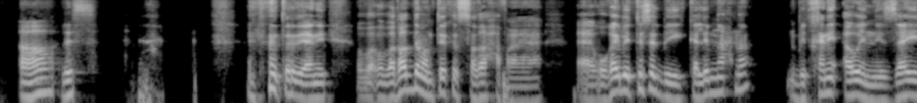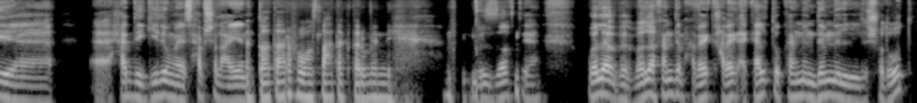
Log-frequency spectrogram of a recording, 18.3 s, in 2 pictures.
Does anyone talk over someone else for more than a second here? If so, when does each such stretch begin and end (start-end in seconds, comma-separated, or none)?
none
